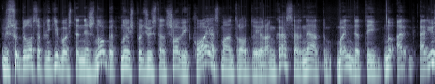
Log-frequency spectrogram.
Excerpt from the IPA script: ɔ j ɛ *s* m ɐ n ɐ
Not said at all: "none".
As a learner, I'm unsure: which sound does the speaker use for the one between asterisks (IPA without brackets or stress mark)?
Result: s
